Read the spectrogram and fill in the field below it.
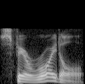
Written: spheroidal

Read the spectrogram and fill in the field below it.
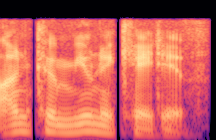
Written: uncommunicative

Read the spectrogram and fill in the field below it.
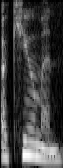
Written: acumen

